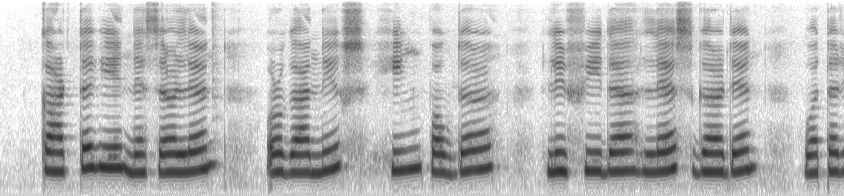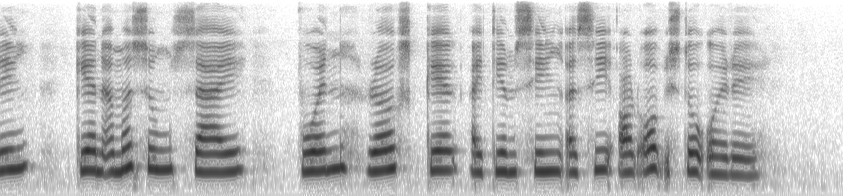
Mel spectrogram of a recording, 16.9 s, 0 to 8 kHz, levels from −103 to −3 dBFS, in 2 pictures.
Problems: none marked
